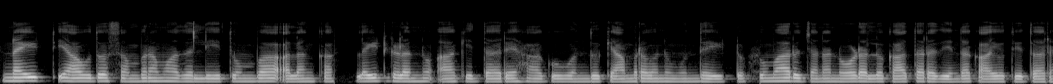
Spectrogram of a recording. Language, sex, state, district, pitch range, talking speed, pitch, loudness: Kannada, male, Karnataka, Dakshina Kannada, 135-145 Hz, 100 wpm, 140 Hz, -22 LUFS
